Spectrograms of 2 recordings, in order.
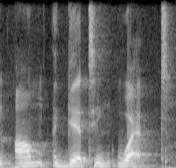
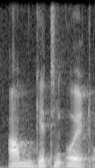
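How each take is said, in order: First: Extremely slow, words drawn out; very slow model. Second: Said in the usual way. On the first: Shown as a demonstration. Teacher modelling the phrase first very slowly. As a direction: stretch the phrase out for learners. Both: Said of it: "এটাকে আপনি বলবেন".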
